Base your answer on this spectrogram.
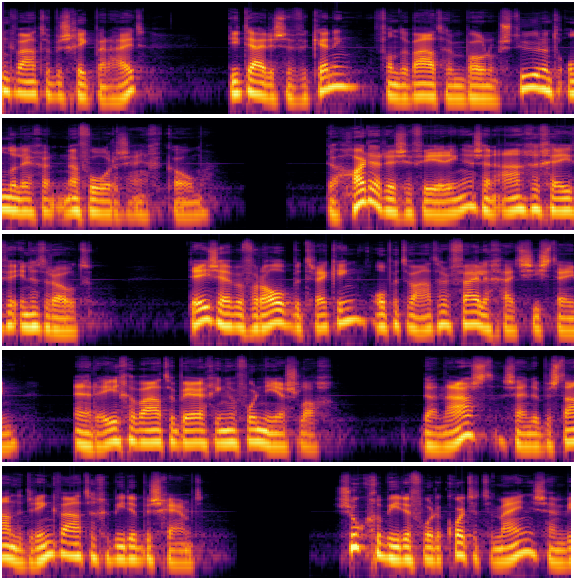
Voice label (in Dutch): animatie voice-over; provincie zuid-holland; reserveringen en ruimtelijke impact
